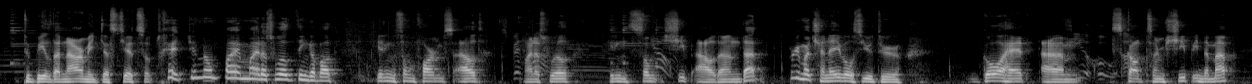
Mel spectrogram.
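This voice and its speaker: A man's intonation is lively and his pace moderate, with noticeable background noise behind him. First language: Spanish. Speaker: video game commentator. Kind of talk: live game commentary. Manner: casual, hesitant with fillers.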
